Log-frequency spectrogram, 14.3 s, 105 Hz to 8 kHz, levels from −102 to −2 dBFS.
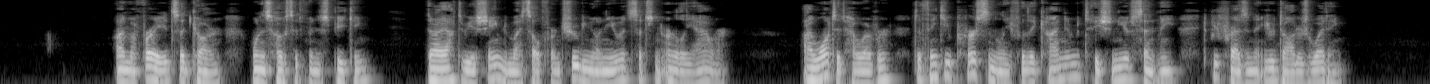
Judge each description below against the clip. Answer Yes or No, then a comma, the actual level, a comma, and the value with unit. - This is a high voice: No, low, 110 Hz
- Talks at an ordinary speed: No, fast, 210 wpm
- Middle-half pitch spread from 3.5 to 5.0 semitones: No, average, 3.1 semitones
